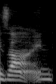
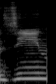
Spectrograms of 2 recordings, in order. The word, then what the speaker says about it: zine: I yeah it is it's like uh Zine like the end of magazine um and um and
